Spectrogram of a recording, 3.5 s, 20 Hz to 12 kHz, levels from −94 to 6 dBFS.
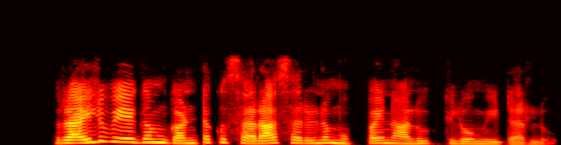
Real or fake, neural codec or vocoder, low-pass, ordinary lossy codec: real; none; 7.2 kHz; none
